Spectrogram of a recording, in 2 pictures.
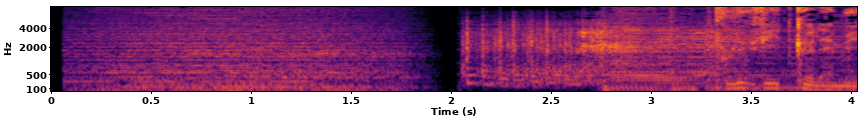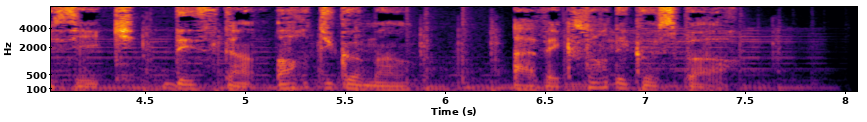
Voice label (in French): naturel, comedien voix off parrainage; FORD naturel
